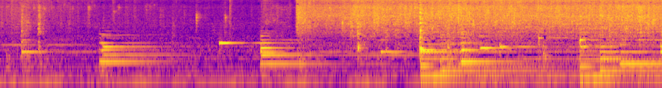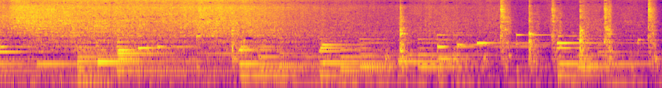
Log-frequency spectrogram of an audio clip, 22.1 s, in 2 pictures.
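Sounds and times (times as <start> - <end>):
beef sizzling in a wok: 0.0 - 2.9, 3.6 - 22.0
metal spatula stirring: 18.6 - 22.0.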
